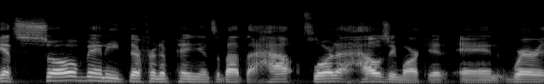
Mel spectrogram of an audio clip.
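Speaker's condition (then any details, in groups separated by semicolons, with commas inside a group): No condition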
